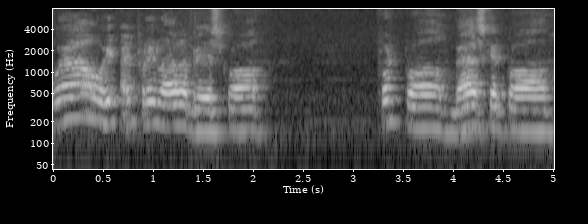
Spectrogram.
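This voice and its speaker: In a dark, mellow, somewhat breathy voice, a man talks at a very slow pace with ordinary pitch variation and audible room echo. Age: 80s+. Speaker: grandfather recording a family legacy video. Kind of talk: family oral history interview. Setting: at home on a couch, recorded on video. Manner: halting.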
